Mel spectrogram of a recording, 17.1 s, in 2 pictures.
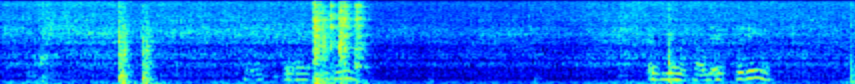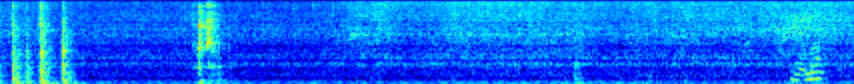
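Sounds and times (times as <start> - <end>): chicken sizzling in a pan: 0.0 - 17.0
spatula knocking against pan: 8.5 - 9.3.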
